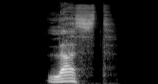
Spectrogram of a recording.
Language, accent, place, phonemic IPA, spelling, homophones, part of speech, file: German, Germany, Berlin, /last/, Last, lasst, noun, De-Last.ogg
- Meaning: load, burden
